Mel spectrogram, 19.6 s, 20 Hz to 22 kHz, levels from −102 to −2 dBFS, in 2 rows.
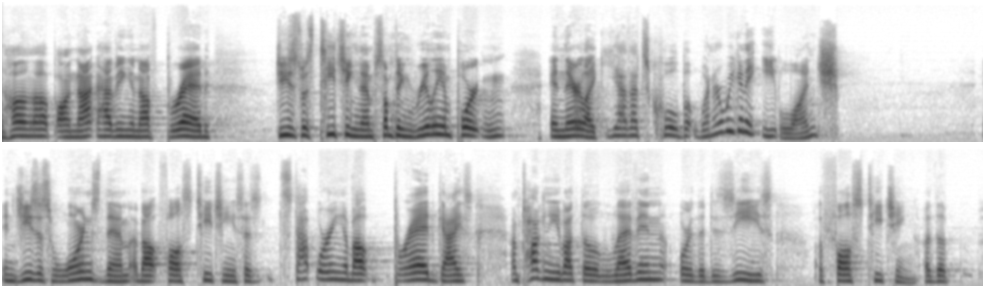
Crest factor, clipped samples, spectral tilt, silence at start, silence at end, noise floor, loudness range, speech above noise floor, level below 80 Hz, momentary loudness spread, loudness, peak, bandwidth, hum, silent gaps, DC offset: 22 dB; under 0.1%; -6 dB/octave; 0 s; 0.35 s; -70 dBFS; 7 LU; 41 dB; -72 dBFS; 13 LU; -29 LUFS; -8 dBFS; 14 kHz; none; none; under 0.1%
